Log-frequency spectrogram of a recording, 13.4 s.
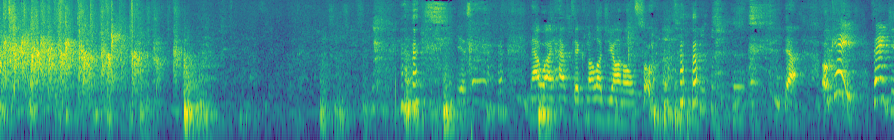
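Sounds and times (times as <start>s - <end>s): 
room full of people applauding: 0.0s - 2.8s
laughter: 5.5s - 8.0s, 9.7s - 12.0s
speech: 7.0s - 10.8s, 11.8s - 13.4s.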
